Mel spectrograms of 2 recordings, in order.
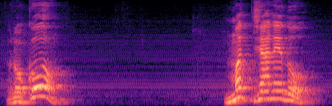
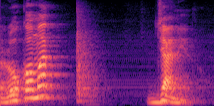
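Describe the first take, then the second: First: "रोको" high and loud, then a long break; pause after रोको. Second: "रोको मत" joined, pause, then "जाने दो" falling; pause after मत. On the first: Teacher repeats the stop order, pause after "रोको". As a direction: punch "रोको", wait, then "मत जाने दो". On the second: Teacher demonstrates letting someone go, pause after "मत". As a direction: run "रोको" into "मत", break, release "जाने दो". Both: Shown as a demonstration. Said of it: "केवल स्वराघात से ही तो हमारी बात को कहते हैं".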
